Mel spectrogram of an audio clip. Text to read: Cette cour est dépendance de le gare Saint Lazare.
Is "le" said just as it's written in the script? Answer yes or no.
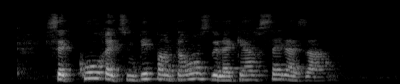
no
